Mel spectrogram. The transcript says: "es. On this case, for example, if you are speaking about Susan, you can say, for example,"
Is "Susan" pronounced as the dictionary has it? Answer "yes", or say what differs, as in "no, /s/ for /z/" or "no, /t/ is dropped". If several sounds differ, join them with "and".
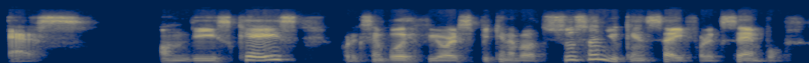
no, /s/ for /z/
